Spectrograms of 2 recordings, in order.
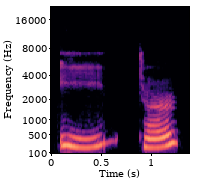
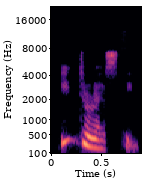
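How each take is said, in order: First: "Interesting" broken into four separate syllables. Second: Said in the usual way. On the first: Shown as a demonstration. Teacher counting syllables in "Interesting" for students, syllable by syllable. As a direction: say "Interesting" slowly, a pause after each syllable. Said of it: "each word slowly, you can hear the syllables". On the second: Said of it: "When you say the word normally".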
